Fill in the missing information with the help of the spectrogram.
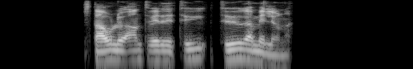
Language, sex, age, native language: Icelandic, male, 20-29, Icelandic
